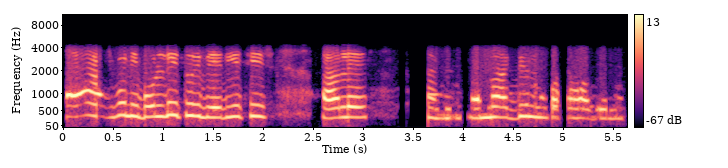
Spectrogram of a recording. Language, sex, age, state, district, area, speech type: Bengali, female, 18-30, West Bengal, Alipurduar, rural, conversation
